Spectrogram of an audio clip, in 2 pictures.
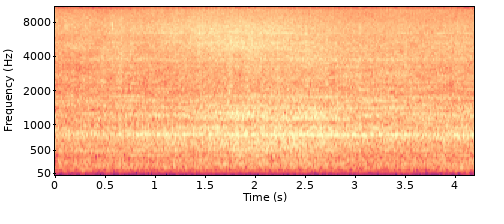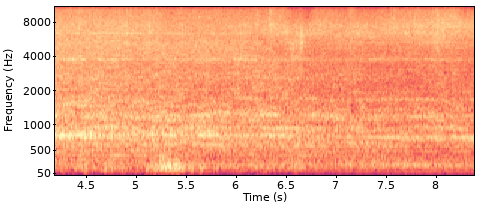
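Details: Caravan with a blown gasket, cold start: even idle under a rushing hiss with a faint regular tapping about four times a second, suggesting an engine knock; cause suspected, not confirmed.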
